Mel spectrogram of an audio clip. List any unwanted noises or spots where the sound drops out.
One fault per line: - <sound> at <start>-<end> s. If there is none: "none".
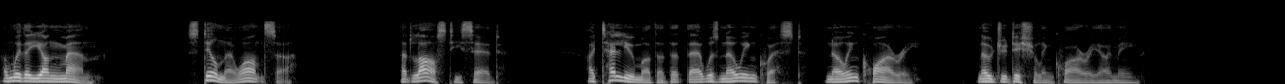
none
